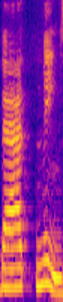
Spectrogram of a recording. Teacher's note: Percebe como você também quase não ouve o T final do that · No que eu tô levando minha língua aqui pro céu da boca, that, o meu lábio já tá fechando para fazer o M do means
